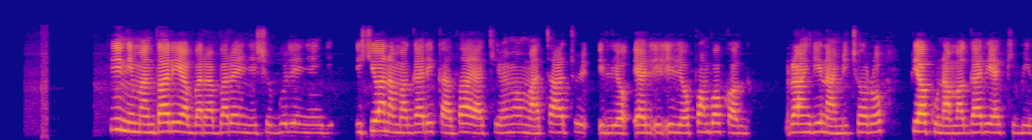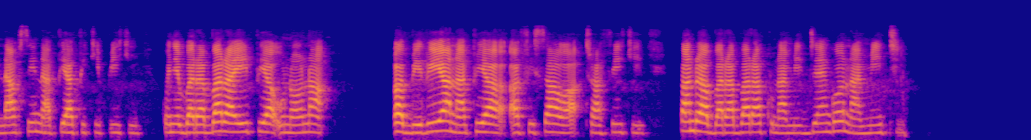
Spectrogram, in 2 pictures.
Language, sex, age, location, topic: Swahili, female, 25-35, Nairobi, government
